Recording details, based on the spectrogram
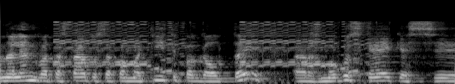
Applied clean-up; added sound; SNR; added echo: none; Harmonica; 9 dB; reverberation time 0.5 s.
